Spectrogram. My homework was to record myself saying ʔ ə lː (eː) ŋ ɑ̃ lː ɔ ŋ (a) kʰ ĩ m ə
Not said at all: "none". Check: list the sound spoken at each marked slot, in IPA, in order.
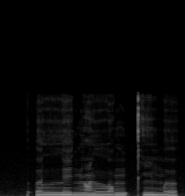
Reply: e, ə

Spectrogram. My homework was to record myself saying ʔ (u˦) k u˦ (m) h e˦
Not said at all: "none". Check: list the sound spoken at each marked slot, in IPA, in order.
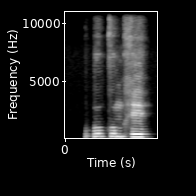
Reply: u˦, m

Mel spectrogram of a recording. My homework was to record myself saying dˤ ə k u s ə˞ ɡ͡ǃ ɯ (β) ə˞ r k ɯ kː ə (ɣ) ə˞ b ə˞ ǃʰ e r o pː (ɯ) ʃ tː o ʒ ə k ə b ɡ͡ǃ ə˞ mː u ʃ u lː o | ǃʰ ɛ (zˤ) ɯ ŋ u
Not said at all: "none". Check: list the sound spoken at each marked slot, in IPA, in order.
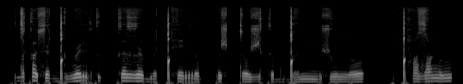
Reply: β, ɣ, ə, zˤ

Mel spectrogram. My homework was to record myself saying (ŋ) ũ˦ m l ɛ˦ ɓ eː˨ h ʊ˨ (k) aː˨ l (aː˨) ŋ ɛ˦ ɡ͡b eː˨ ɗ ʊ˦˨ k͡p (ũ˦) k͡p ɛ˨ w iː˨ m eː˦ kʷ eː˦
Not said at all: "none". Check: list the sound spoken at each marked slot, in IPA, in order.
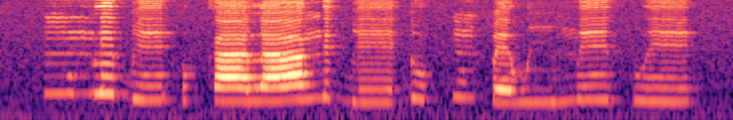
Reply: ŋ, k, aː˨˦, ũ˦

